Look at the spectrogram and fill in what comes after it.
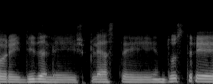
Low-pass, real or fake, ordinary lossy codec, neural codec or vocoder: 7.2 kHz; real; Opus, 32 kbps; none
